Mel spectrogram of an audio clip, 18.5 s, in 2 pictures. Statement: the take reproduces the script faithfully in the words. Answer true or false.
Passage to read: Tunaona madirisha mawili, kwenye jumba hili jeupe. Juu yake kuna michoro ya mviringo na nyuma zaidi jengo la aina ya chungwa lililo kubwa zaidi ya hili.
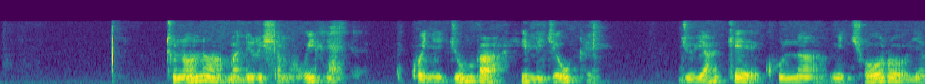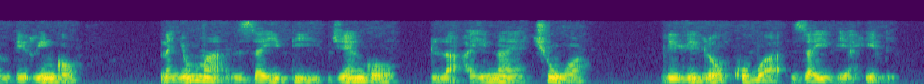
true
